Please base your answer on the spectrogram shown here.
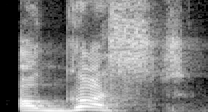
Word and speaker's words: august: He meant August, emphasis on the last syllable.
